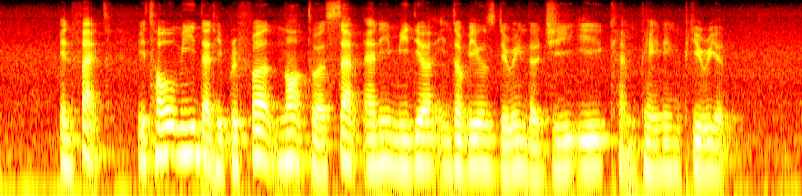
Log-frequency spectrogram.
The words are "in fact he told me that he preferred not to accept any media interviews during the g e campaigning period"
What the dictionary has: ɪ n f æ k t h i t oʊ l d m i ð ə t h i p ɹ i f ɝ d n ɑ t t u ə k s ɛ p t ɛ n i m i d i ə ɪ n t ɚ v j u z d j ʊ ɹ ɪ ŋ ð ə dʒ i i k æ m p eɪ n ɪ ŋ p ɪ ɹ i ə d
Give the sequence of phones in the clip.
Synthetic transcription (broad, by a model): ɪ n f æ k t h i t oʊ l d m i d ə t h i p ɹ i f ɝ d n ɑ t t u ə s ɛ p t ɛ n i m i d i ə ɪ n t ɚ v j u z d j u ɹ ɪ ŋ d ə dʒ i i k æ m p eɪ n ɪ ŋ p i ɹ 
